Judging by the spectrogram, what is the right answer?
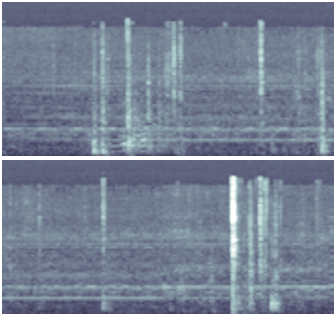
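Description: Faint steady whine of a hydraulic rescue tool and its pump running, with a few sharp clicks and cracks of car body metal and trim as the tool bites into it, the loudest near the end.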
